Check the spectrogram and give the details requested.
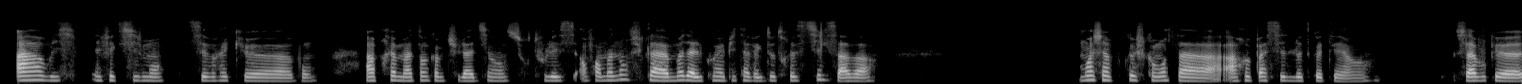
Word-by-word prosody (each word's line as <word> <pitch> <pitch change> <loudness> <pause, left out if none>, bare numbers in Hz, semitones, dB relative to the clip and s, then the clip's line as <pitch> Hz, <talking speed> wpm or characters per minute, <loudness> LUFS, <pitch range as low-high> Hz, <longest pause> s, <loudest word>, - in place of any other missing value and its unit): Ah 200 +1 +9
oui, 185 -2 -8 0.2
effectivement. 180 -2 -6 0.2
C'est - - -5
vrai 180 +1 -6
que, 175 - -9
heu, 160 -2 0
bon 160 +1 -8 0.5
après 180 +2 +2
maintenant 175 +1 -1
comme 185 -2 -4
tu - - -9
l'as 165 -1 +2
dit 165 +3 -10
hein, 165 -1 -7
sur 175 - -10
tous - - -13
les 180 0 +1
s 175 0 -9
enfin 190 - -2
maintenant, 195 +5 -2
vu 215 - -11
que - - +1
la 175 -2 +8
mode, 195 +3 +1
elle 175 -2 +7
cohabite 185 0 -6
avec 170 -2 -3
d'autres 180 +1 -5
styles, 215 +4 -8
ça 155 -6 +4
va. 160 +1 0 2.0
Moi, 205 +3 +3
j'avoue 200 -2 0
que 205 - +2
je - - -6
commence 185 +1 -3
à 160 -3 +5
à - - +3
repasser 180 0 -2
de - - -13
l'autre 170 0 -5
côté 160 -3 -3
hein. 145 +4 -7 0.8
J'avoue 180 0 +4
que 160 -3 +5
180 Hz, 180 wpm, -26 LUFS, 170-190 Hz, 2.0 s, Ah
